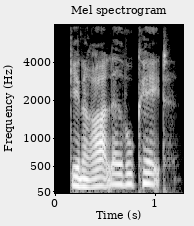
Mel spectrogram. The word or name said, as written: generaladvokat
